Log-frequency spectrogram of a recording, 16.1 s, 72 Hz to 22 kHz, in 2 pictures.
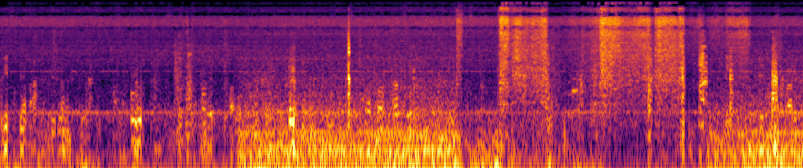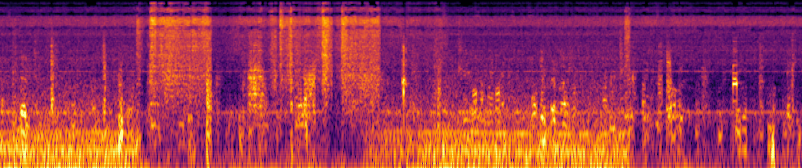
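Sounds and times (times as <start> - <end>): low steady hum: 2.4 - 5.2, 7.1 - 9.5, 11.8 - 14.4
loud hissing bursts: 2.4 - 14.4.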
